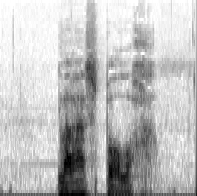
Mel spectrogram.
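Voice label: "blaasbalg", Dutch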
